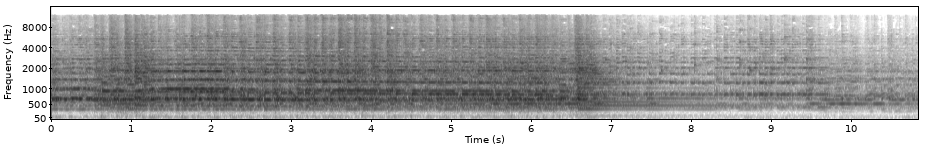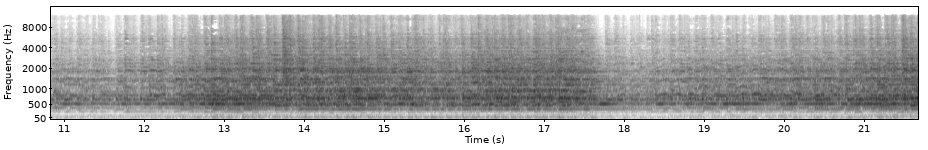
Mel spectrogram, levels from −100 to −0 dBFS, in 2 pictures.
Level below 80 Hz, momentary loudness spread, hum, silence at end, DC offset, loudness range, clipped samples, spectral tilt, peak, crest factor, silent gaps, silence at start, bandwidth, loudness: -70 dBFS; 17 LU; none; 0 s; under 0.1%; 15 LU; under 0.1%; 0.5 dB/octave; -6 dBFS; 18 dB; none; 0 s; 12.5 kHz; -23 LUFS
